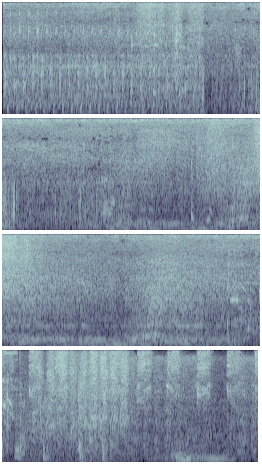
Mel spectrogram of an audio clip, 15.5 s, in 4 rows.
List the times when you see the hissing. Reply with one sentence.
You can hear the hissing from 0.0 to 15.4 s.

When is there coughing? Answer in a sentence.
You can hear the coughing from 1.7 to 3.0 s, from 6.7 to 7.5 s and from 11.1 to 12.0 s.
